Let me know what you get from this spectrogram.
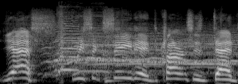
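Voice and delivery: triumphant yelling; excited shout. Real, not acted. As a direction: cheer it loud and high. Celebrating a win.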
